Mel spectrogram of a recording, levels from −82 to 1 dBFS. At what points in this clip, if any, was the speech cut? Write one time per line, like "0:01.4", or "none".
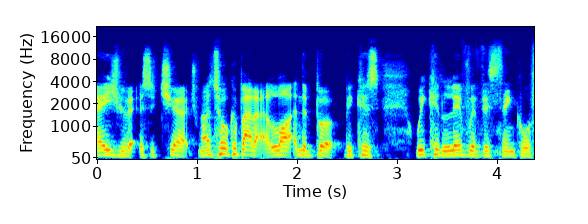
0:01.0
